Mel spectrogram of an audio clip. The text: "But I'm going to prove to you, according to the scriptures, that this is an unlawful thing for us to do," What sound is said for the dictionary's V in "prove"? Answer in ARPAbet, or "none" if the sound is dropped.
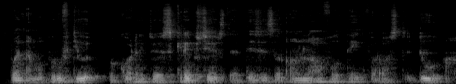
F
